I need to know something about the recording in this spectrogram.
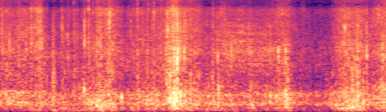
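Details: Footsteps and crinkling rustles, with faint voices in the background and no animal calls.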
